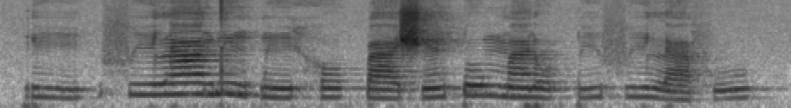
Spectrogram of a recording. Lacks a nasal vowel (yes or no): no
